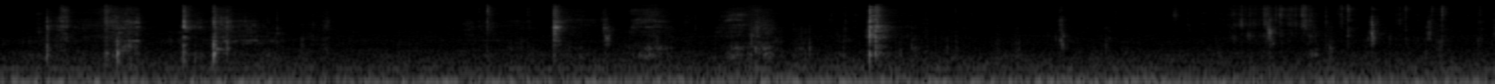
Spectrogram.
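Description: Chewing and crunching of crispy fried fish: irregular small crunches and clicks, over a steady low rumble.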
